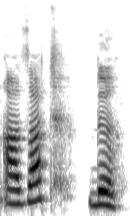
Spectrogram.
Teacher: Azaddır sözündə birinci D T olur.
